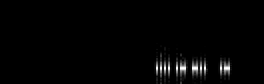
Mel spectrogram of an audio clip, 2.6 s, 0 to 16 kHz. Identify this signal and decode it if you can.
Morse code, heard as a keyed tone, about 60 wpm, 690 Hz. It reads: HAD A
